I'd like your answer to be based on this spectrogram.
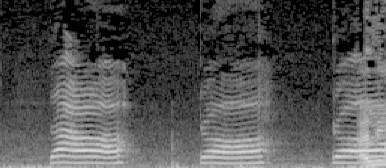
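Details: Young girl with a cochlear implant in speech therapy, reading or speaking in Hindi.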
